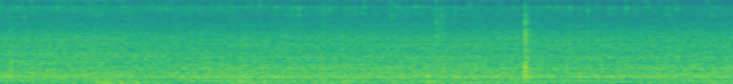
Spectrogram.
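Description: Butter and oil sizzling steadily in a stainless steel pan on an induction cooker. About five seconds in, a single sharp tap of a kitchen knife against a plastic cutting board.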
